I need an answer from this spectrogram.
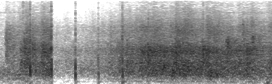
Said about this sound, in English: can we give a clap to ourselves?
